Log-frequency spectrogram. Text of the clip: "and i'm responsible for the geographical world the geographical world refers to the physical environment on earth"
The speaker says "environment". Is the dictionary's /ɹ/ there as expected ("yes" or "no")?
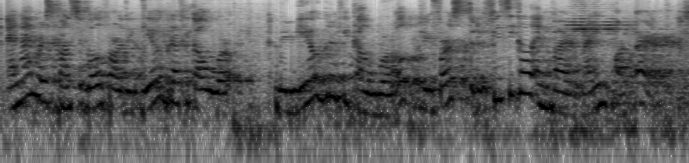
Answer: yes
